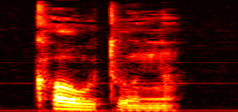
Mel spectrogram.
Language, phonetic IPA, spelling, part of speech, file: Polish, [ˈkɔwtũn], kołtun, noun, Pl-kołtun.ogg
